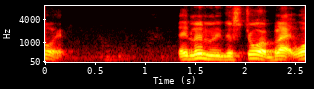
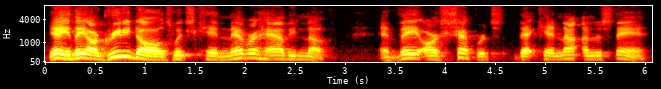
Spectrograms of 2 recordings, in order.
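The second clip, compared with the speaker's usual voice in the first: slow, emphatic scripture reading; measured, forceful preacher reading aloud; 6 dB louder, slower than usual. Real, not acted. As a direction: proclaim the verse loudly and deliberately.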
